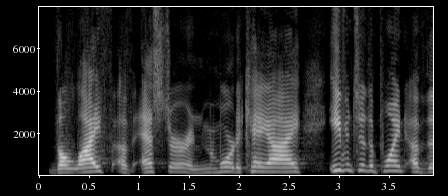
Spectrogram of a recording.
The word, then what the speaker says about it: Mordecai: And I know some of you want to say it Mordecai. You just say it however you want. It's pronounced Mordecai.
